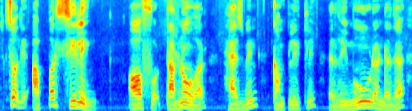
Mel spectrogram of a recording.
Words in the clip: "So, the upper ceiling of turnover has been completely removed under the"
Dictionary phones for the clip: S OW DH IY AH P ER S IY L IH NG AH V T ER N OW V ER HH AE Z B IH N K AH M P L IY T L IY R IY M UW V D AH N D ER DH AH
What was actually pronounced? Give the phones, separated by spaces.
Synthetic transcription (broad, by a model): S OW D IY AH P ER S IY L IH NG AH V T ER N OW V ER HH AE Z B IH N K AH M P L IY T L IY R IY M UW V D AH N D ER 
